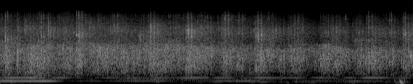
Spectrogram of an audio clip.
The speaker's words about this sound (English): So please give a round of applause just for my amazing parents.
